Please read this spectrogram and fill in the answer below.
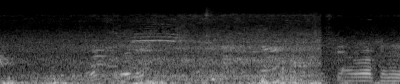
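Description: Wind buffeting the microphone with an uneven low rumble, under faint background voices; a man's voice comes in close near the end.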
